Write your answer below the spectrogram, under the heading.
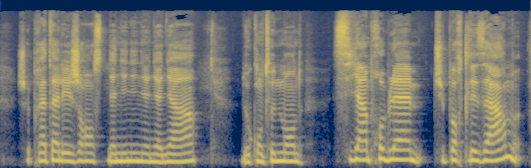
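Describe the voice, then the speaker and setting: Fairly quick in pace, a woman speaks with fairly even intonation. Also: medium pitch for a woman. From France, Toulouse. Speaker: podcast co-host. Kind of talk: casual chat. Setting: remote call.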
